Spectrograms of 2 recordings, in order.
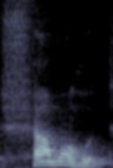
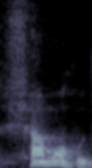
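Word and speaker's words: samochód: এই শব্দটার উচ্চারণ হচ্ছে সামহুদ, সামহুদ। দেখেন সিএইচ এর উচ্চারণ কিন্তু আমরা আগে পড়েছিলাম হি, তো হর মতো।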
